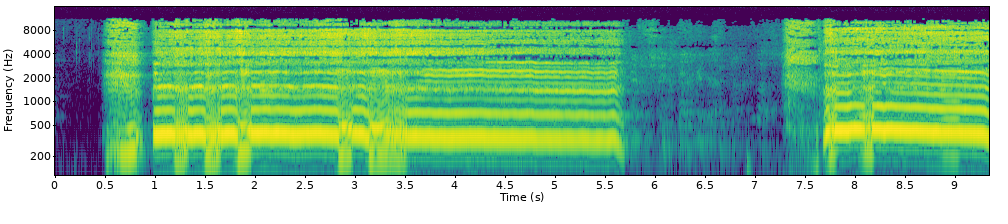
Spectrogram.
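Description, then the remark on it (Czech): A voice imitates a small child whimpering and crying: a long, loud, wavering wail, a brief pause, then the crying starts up again. “Dokud je dítě malé a má nějaký problém, tak udělá...”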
